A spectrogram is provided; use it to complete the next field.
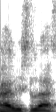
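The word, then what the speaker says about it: Haile Selassie: Imperial Majesty Emperor Haley Salassi. Thank you. Imperial Majesty again Emperor Hi Salassie.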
